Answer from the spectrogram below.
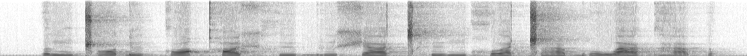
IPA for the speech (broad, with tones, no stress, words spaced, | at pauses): ə˧˩ŋɡ͡ǁɔ˧˩ɗy˩˥ kɔ˩˥qʰɔ˨˩˦ʃxy˩˥ by˧˩ʃa˨˩˦ ǀʰy˧˩ŋ χʷa˩˥ɡ͡ǁa˨˩˦bo˩˥w a˨˩˦ ɡʱa˨˩˦p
